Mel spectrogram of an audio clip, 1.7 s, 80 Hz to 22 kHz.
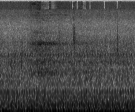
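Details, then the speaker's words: Opel Zafira A Y20DTH diesel: no knock at idle, dull repeating knock appears around 1300-2000 rpm over engine note; caused by failing crankshaft alternator belt pulley. "На холостом ходу его нет, но примерно на 1000 об/мин он появляется. Или нет, даже при 1300, 1500. Вот оно. Да, почти 2000 об/мин. Вы можете это отчетливо услышать."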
